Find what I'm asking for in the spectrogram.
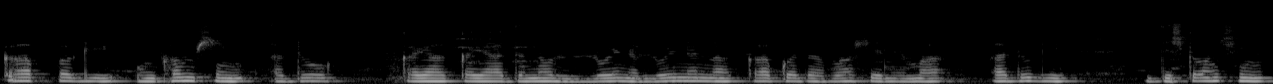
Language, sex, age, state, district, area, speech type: Manipuri, male, 60+, Manipur, Churachandpur, urban, read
